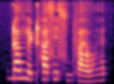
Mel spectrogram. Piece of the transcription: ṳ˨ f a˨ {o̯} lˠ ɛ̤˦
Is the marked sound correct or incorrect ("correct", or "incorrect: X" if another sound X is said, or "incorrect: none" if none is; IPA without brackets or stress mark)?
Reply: incorrect: e̯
